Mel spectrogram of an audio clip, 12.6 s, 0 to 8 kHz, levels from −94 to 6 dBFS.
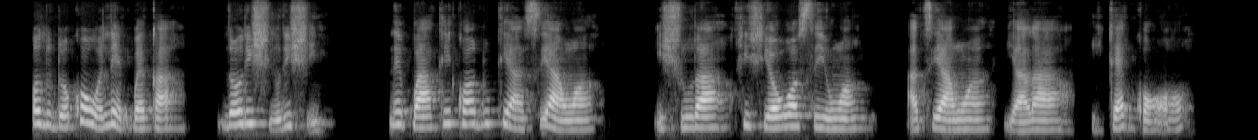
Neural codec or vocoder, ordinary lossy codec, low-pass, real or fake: codec, 16 kHz, 4.8 kbps, FACodec; none; none; fake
